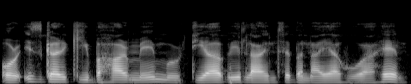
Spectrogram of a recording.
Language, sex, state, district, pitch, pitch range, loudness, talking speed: Hindi, male, Arunachal Pradesh, Lower Dibang Valley, 105 Hz, 100-110 Hz, -19 LUFS, 190 wpm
